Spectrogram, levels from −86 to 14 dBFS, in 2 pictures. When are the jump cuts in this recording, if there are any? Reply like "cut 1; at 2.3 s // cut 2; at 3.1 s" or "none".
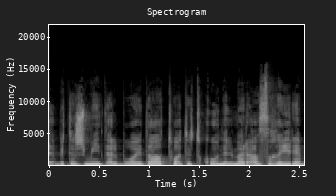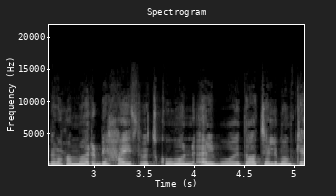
none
